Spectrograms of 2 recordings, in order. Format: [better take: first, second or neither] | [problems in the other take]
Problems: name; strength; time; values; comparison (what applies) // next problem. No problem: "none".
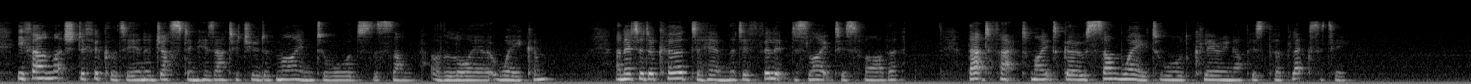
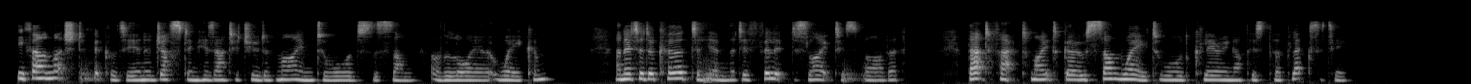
first | noise reduction (neural mask model DeepFilterNet 3)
